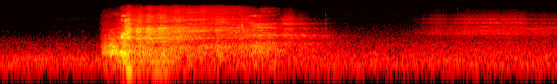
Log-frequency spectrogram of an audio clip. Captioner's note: Jimmy breathes deeply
